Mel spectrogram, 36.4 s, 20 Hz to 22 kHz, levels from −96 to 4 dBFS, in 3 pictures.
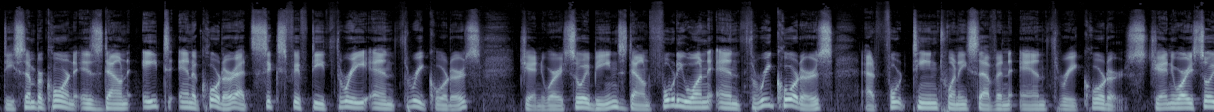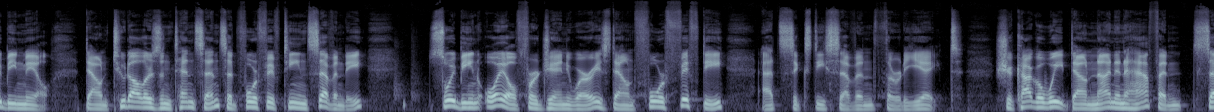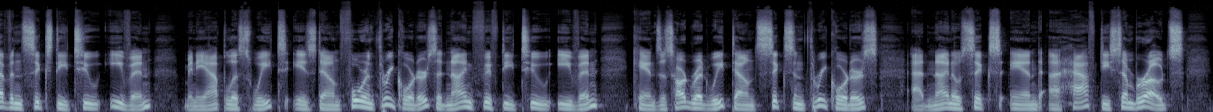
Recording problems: none

